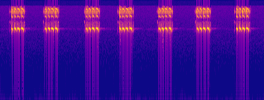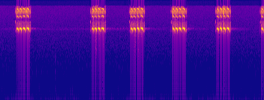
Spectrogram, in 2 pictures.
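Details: Crickets at night in India: short, pulsed chirps repeated about twice a second with one brief pause; cricket.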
